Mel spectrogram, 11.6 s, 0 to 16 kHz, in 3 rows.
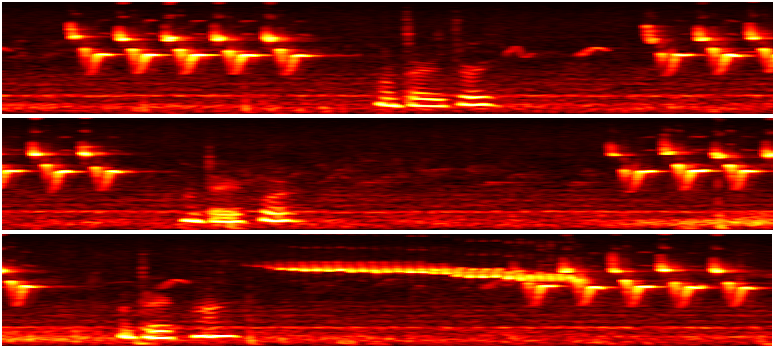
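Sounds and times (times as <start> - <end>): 
low steady noise: 0.0 - 11.5
orange-crowned warbler singing: 0.0 - 11.5
speech: 1.9 - 2.6, 4.8 - 5.5, 8.3 - 9.1.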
